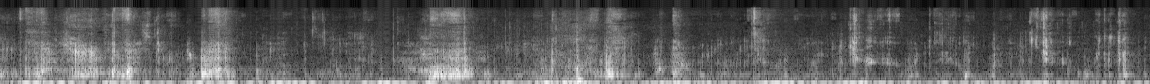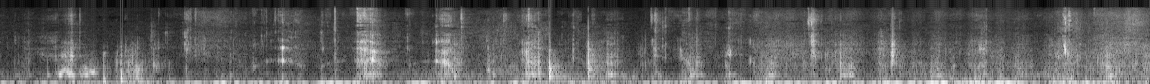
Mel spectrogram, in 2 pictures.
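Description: Close-miked eating: biting into and chewing a piece of red-glazed braised pork, with wet smacking and many short clicking mouth sounds.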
